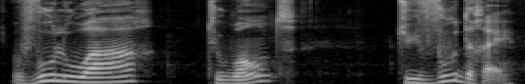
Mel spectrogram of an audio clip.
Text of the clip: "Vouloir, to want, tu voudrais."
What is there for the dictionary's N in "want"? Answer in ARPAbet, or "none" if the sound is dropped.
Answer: none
